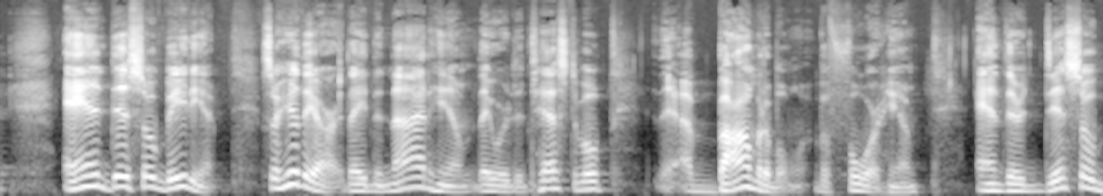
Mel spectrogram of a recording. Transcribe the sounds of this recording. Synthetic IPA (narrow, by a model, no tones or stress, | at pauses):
ɨ̃ndɪsoʊbiɾiɨ̰̃nt | soʊɦiɹðeɪə̰˞ðeɪdɨnaɪd̚ɪ̃mðeɪwə˞dɨtʰɛstəbl̩ˠ | ɨ̰bɑməɾəbl̩ˠbəfɔɹɪ̃mɨ̃nðə˞dɪsoʊ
